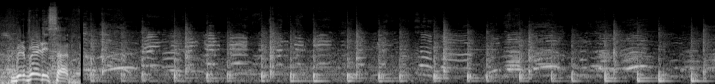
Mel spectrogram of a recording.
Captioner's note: crowd shouting slogans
